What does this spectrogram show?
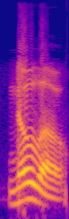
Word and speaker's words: Nolot: your last name Benji no low no low okay yeah silent just like nolo contendere so welcome welcome to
